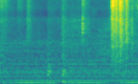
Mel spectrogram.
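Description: Faint handling of snack packaging: a couple of light knocks, then a brief crinkly rustle near the end as plastic snack bags are picked up, over a low steady hum.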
